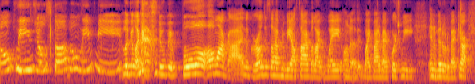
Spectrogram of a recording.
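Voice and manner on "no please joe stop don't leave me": very slow, high, tearful crying plea. Retelling a breakup, the speaker begs him not to leave, imitating her past crying plea. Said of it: "So I'm crying".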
